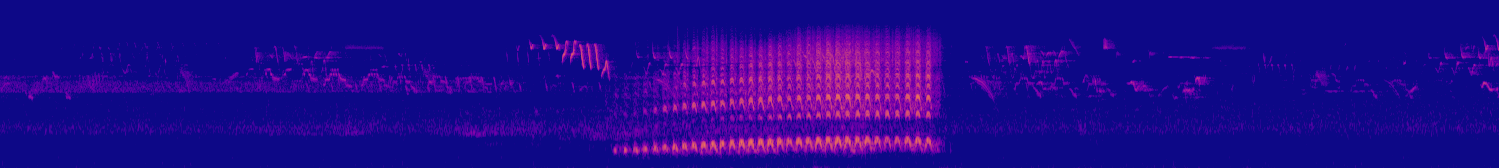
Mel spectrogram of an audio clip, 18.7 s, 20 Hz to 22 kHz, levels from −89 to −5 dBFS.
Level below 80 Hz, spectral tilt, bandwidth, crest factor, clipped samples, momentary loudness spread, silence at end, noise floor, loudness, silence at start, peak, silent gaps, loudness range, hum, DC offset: under -90 dBFS; 4 dB/octave; over 20 kHz; 28 dB; under 0.1%; 27 LU; 0 s; -74 dBFS; -39 LUFS; 0.4 s; -20 dBFS; none; 25 LU; none; under 0.1%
